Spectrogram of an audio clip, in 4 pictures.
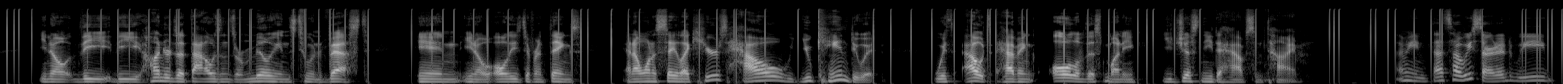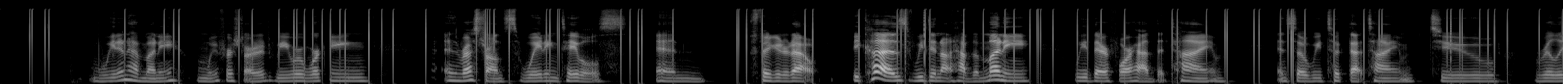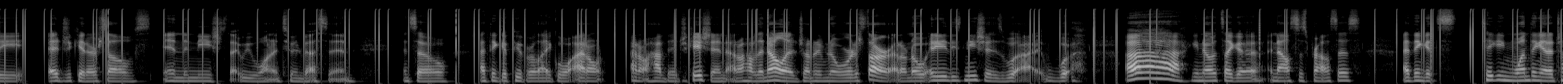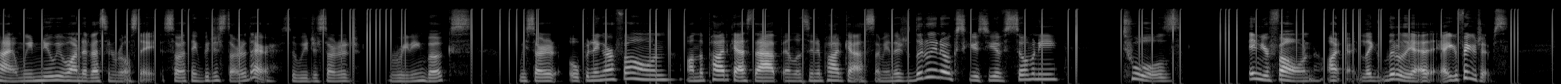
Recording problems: thin; somewhat; fading below 800 Hz
crackle, like an old record; loud; 7 dB below the speech

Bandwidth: 14 kHz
